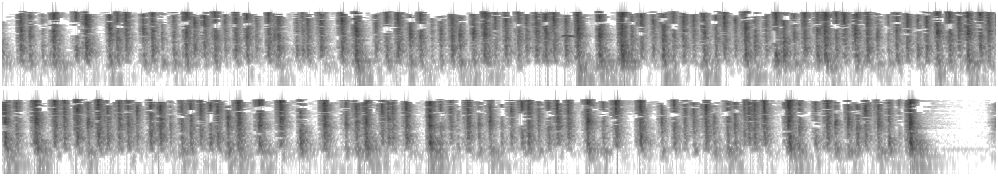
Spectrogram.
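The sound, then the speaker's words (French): Tap dancing on a small piece of wood: a rapid, nearly continuous stream of sharp, bright clicks and heel taps with shifting rhythms and accents, going on alone for about twenty seconds before stopping abruptly. “On peut écouter, là, maintenant, votre tap fait.”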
